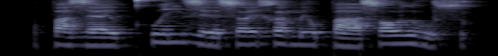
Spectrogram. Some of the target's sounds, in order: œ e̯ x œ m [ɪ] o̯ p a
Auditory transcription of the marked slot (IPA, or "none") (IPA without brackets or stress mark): ɪ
